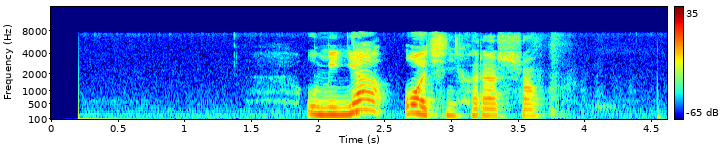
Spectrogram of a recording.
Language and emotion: Russian, positive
